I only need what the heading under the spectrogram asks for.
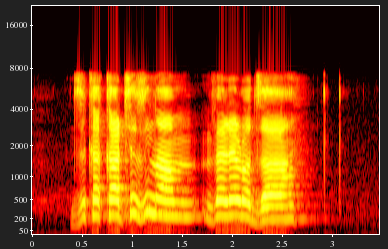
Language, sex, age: Venda, male, 23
